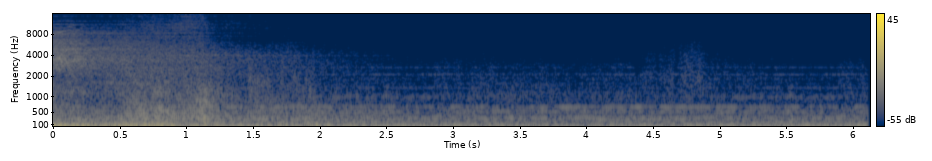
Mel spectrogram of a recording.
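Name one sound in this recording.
Steady, low background music plays.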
